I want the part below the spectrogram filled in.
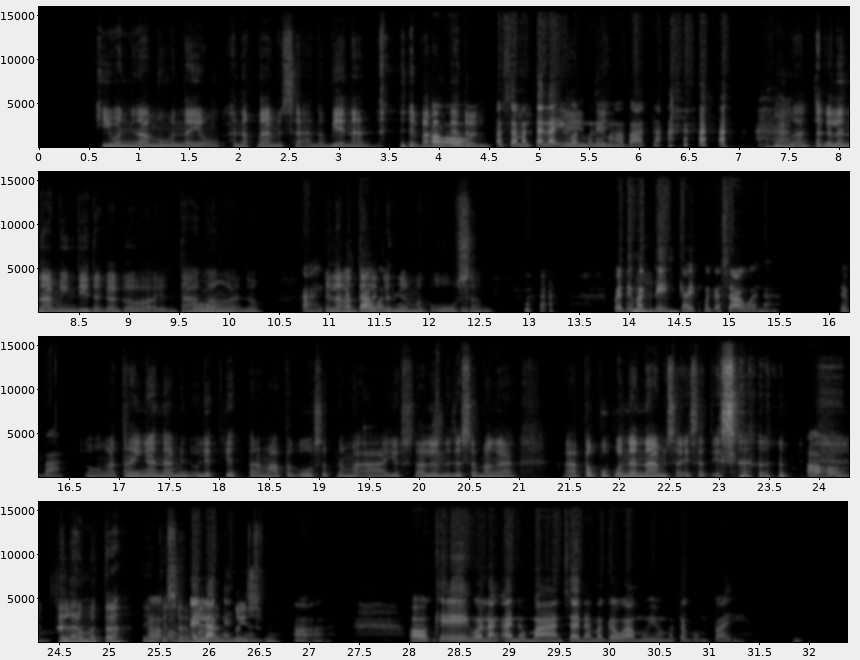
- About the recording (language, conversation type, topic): Filipino, advice, Paano ko tatanggapin ang konstruktibong puna nang hindi nasasaktan at matuto mula rito?
- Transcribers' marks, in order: laugh; laugh; chuckle; other background noise; laugh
